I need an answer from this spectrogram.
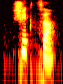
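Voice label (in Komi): "сиктса", Komi, female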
